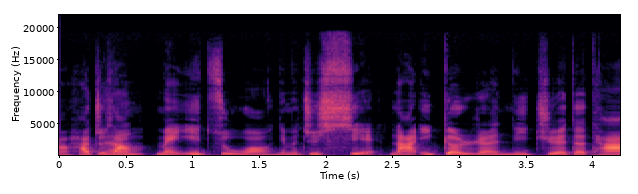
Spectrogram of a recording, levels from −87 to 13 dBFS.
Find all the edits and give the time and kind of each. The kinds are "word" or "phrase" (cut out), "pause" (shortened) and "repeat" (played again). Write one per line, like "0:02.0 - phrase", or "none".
0:02.4 - pause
